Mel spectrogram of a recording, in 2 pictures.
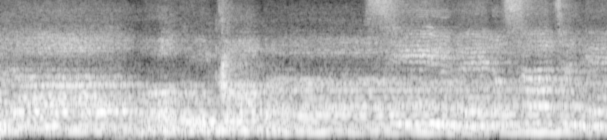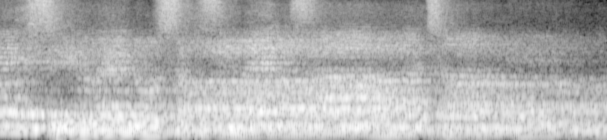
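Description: Background music of a choir singing held chords in several voices, with soft sung consonants, easing slightly near the end.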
